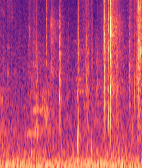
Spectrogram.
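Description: Faint rustling and a few light taps of baseball trading cards being handled and laid down on a cloth-covered table.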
